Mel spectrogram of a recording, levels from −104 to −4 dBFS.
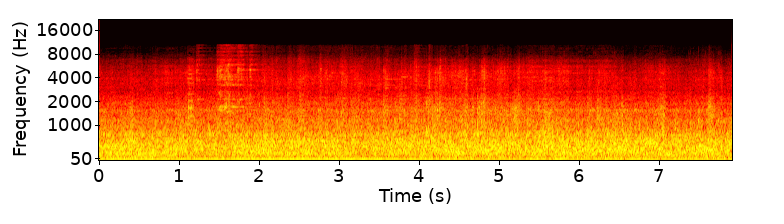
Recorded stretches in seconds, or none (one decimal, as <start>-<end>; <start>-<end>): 0.0-5.6; 6.4-7.9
